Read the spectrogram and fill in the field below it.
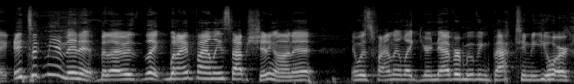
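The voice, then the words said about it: New Jersey accent. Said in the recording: “New Jersey ... Hear the trash in my voice. Jersey girl.”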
